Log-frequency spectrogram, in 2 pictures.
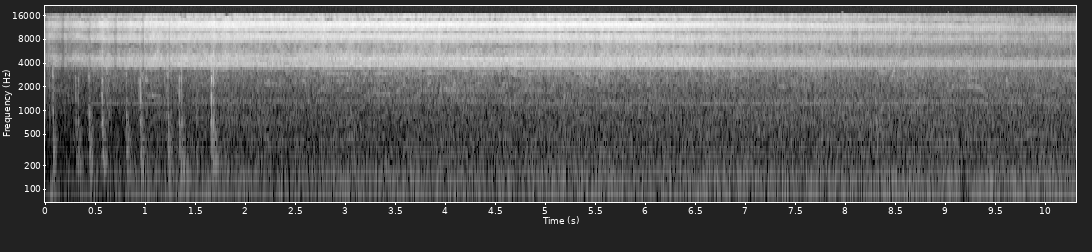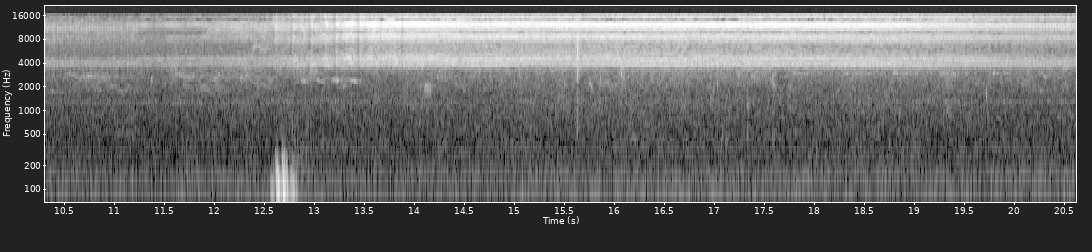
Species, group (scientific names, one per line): Neocicada hieroglyphica
Cicadidae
